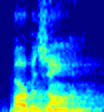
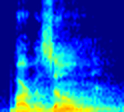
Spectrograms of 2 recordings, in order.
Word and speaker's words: Barbizon: gave you Barbizon yeah so the correct pronunciation Barbizon here's the alternate Barbizon Barbizon b a r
